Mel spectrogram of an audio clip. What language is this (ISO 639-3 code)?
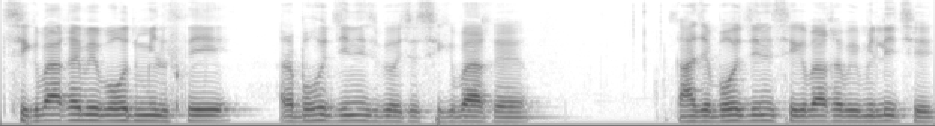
ori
